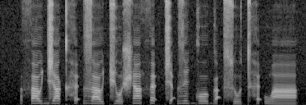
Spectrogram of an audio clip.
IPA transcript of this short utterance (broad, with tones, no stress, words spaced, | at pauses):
θa˦ʊ̯d͡ʑä˦kʰɛ˦ʔ za˨ʊ̯t͡ɕo˨ ʃã˦ θɛ˦ʔ t͡ɕä˦ʔzi˦ ɡo˦ʊ̯ɡä˦ʔsu˨ tʰɛ˦ʔwã˨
